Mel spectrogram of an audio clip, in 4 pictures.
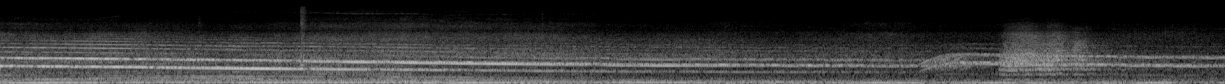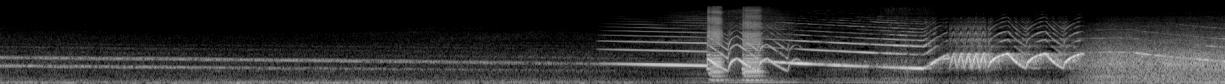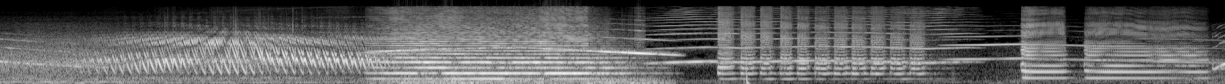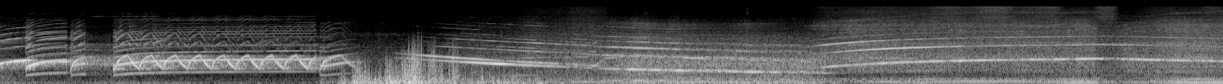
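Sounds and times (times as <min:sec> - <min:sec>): fire engine sirens wailing: 0:00.0 - 0:48.9
air horn blasts: 0:10.0 - 0:11.0, 0:19.3 - 0:20.1, 0:28.0 - 0:34.1, 0:34.7 - 0:36.7.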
